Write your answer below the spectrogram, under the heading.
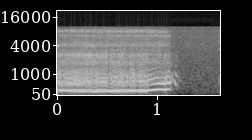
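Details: Jack the bulldog snoring through yet another mid-morning nap indoors: one buzzy, harmonic drawn-out snore that rises slightly in pitch toward its end, then cuts off abruptly after about a second, leaving near silence.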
